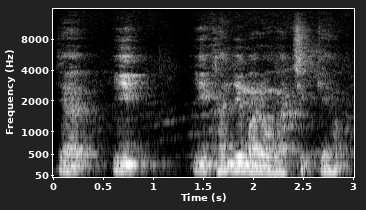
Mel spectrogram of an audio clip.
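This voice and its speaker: A male pastor preaching a sermon, telling a personal story with acted quotes and bursts of loud emphasis. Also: medium pitch, steady tone, measured pace, recorded from a distance, a little hiss or hum. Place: church sanctuary. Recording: echoey church hall, mic from afar.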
